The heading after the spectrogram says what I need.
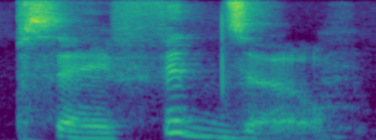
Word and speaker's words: psephidzo: But we have psephidzo, and because the diacritic, the stress mark is here, the accent, you know that this is the emphasized syllable. So psephidzo is the way you pronounce it.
